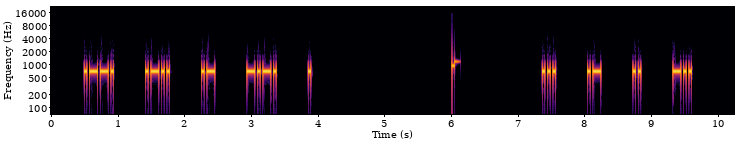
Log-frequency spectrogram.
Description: Morse code, heard as a keyed tone, about 30 wpm, spaced as for 14 wpm, 690 Hz. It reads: PLACE SAID
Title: 4x Character Spacing - Top 200 Words - 30wpm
